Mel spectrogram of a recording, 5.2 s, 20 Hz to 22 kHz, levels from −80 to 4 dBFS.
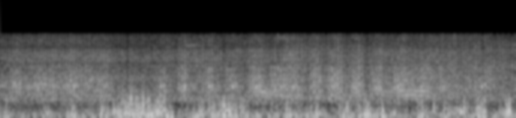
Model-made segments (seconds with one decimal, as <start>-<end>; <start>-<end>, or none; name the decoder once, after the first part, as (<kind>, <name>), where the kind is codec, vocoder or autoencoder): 0.0-3.1 (vocoder, BigVGAN v2)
